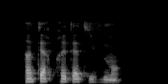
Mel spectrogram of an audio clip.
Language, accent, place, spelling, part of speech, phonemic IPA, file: French, France, Lyon, interprétativement, adverb, /ɛ̃.tɛʁ.pʁe.ta.tiv.mɑ̃/, LL-Q150 (fra)-interprétativement.wav
- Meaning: interpretively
